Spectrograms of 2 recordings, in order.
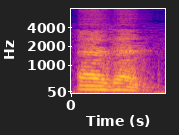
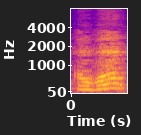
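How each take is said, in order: First: The first vowel is drawn out long. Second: The first vowel is kept short. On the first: The word means the ears. The speaker calls it wrong. "et non adhan" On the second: The word means the call to prayer. The speaker calls it right. "il faut bien dire adhan"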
